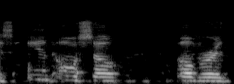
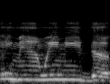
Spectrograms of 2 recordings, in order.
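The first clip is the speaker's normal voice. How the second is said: bad New York accent, pitched slightly up; 5 semitones higher than usual. Act out Andrew Cuomo coming online with a request during the crisis, in a bad New York accent. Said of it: "I can't do a very good New York accent".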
